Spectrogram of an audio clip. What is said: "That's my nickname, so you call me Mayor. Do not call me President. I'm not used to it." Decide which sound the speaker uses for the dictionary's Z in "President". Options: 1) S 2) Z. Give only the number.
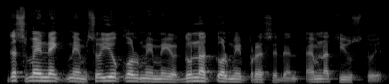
1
